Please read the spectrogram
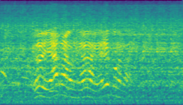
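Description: Heavy dump truck's diesel engine running steadily as the truck moves slowly forward, with a voice over it.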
